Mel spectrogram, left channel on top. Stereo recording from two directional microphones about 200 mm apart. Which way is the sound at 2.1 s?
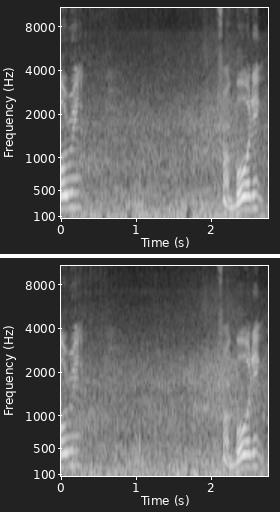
30° left (ahead or behind).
